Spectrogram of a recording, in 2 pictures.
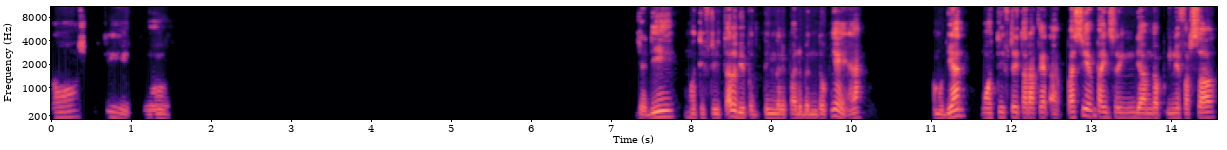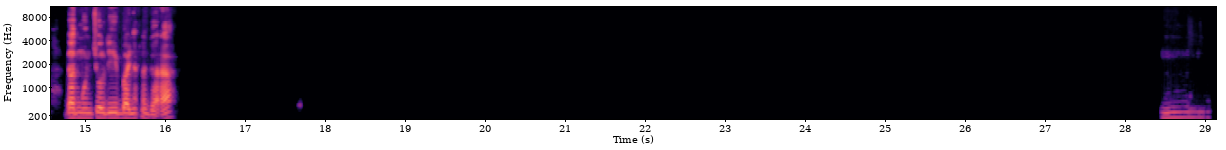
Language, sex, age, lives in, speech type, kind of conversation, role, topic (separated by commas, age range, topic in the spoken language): Indonesian, male, 25-29, Indonesia, read, expert-assistant, asker, Apa maksudnya kalau dikatakan ada 'hubungan keluarga' antara cerita rakyat dari berbagai negara?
